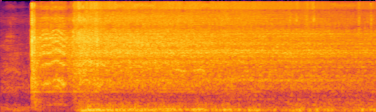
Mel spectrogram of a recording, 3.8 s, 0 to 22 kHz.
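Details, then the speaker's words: 2001 GMC Sierra 1500, fuel pressure gauge showing a dead fuel pump; engine cranks, catches, then runs with a stumbling, uneven beat that never settles, barely running, starved of fuel before pump replacement. "I'm surprised it's even running. All right, that's good. Thank you. Yeah, I'm surprised it's even running. You good, man? Barely running."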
